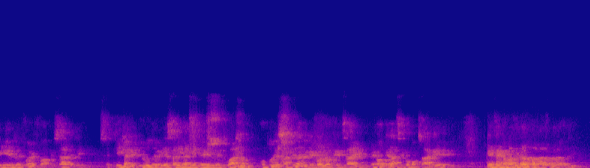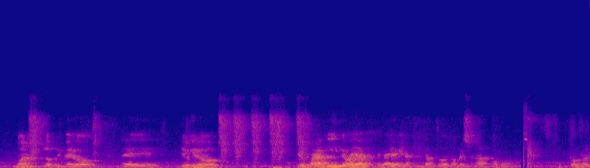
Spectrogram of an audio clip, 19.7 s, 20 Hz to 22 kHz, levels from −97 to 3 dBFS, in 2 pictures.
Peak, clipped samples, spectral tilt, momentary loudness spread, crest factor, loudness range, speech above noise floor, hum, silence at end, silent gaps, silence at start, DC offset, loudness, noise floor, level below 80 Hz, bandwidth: -14 dBFS; under 0.1%; -7 dB/octave; 20 LU; 20 dB; 6 LU; 23 dB; none; 0 s; none; 0 s; under 0.1%; -34 LUFS; -56 dBFS; -68 dBFS; 7.8 kHz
